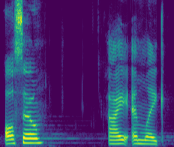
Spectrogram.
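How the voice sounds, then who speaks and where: Recorded with a big-room sound, this podcast host is a woman in her twenties with a clean, mid-range voice, speaking slowly with fairly even intonation. She is nasal and congested, her throat slightly sore, yet her chat stays upbeat and casual, packed with "like" fillers.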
